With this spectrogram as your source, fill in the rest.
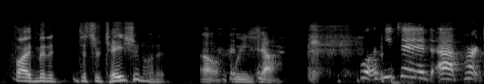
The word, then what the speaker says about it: Ouija: Like, how do you fucking pronounce that? God, a Ouija board? Midsommar. A Louise board? I say Ouija.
